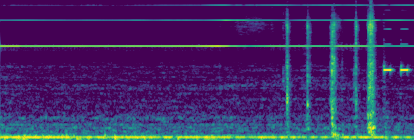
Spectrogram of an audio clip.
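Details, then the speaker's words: Van started with brake pressed and push-button until it shows ready: a thin, steady, very high whistle with a few chimes, lasting until the vehicle is turned off; high-pitched whistle, source unidentified. "hi i'm in the vehicle and i wanted to let you hear this high-pitched whistle sound that comes when i turn it on"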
